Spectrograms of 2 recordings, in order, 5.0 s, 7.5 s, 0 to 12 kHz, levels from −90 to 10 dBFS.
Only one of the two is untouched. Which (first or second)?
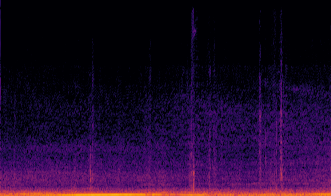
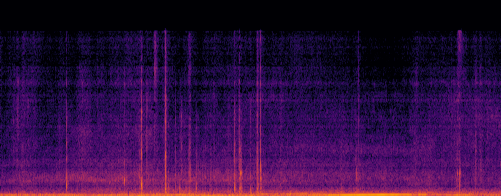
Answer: first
